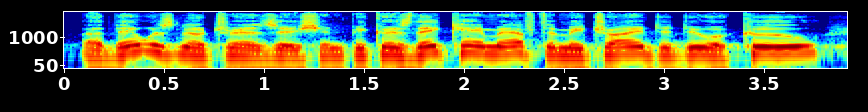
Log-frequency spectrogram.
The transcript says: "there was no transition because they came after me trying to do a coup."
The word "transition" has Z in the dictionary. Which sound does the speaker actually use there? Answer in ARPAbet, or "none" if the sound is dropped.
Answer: Z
